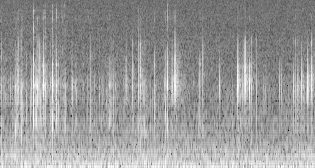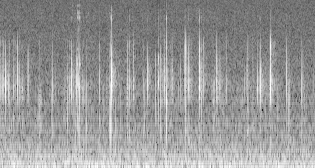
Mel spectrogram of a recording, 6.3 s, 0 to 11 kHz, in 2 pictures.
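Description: A makeup brush swirls through a small clear glass cup full of small bronze bronzing pearl beads, making a quiet, steady rattling patter of beads against the glass. Dense, short clicks center around 2 kHz with bright tips, over a soft low background hum.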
